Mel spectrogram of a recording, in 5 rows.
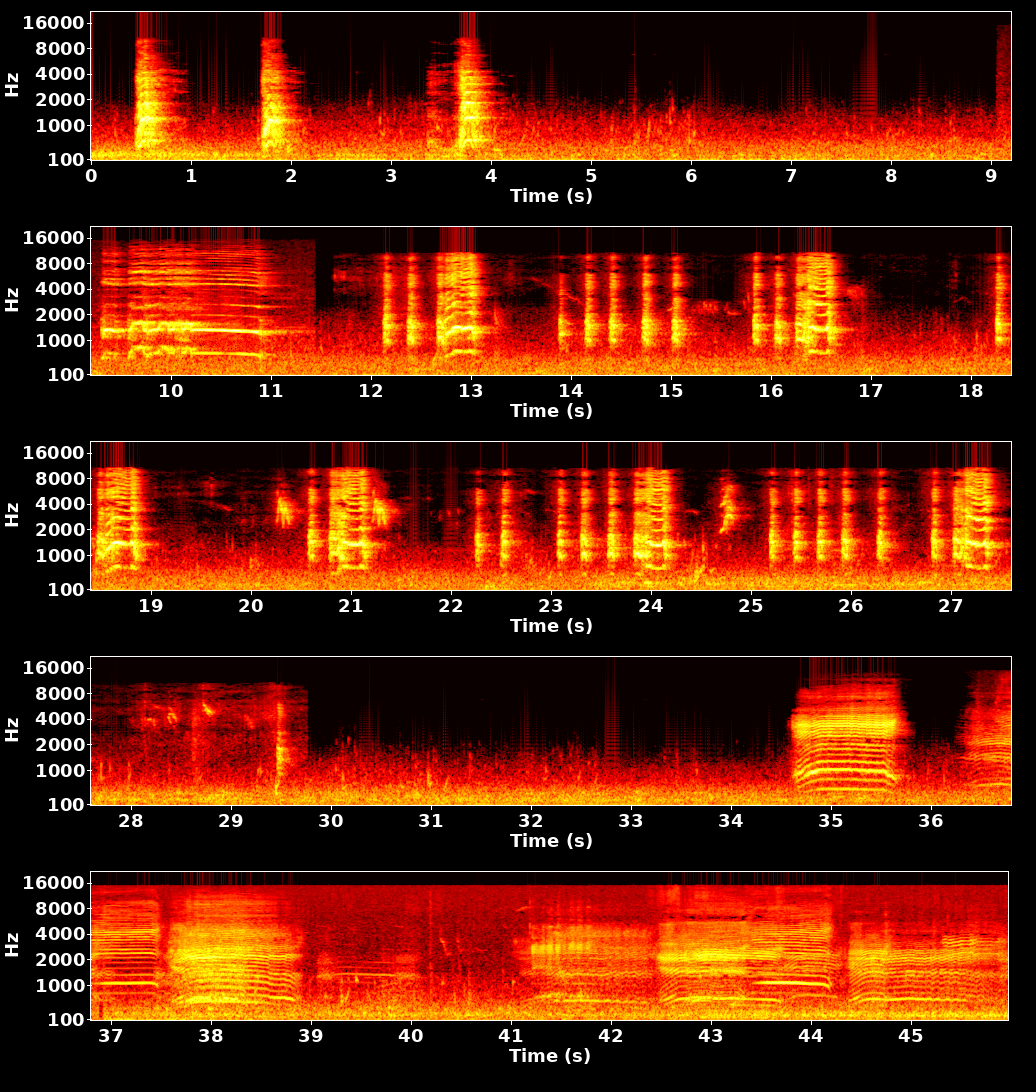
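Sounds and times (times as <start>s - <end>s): hens clucking and squawking: 9.3s - 11.3s, 12.1s - 13.2s, 15.8s - 16.8s, 18.2s - 19.0s, 20.6s - 21.4s, 22.2s - 24.3s, 25.2s - 27.6s, 41.0s - 45.9s
rooster crowing: 9.3s - 11.3s.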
